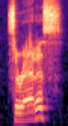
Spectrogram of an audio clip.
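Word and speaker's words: Cerastus: Heading with my warlord is going to be the Knight Lancer, the Seratas, or how do you pronounce it? Seratus.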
